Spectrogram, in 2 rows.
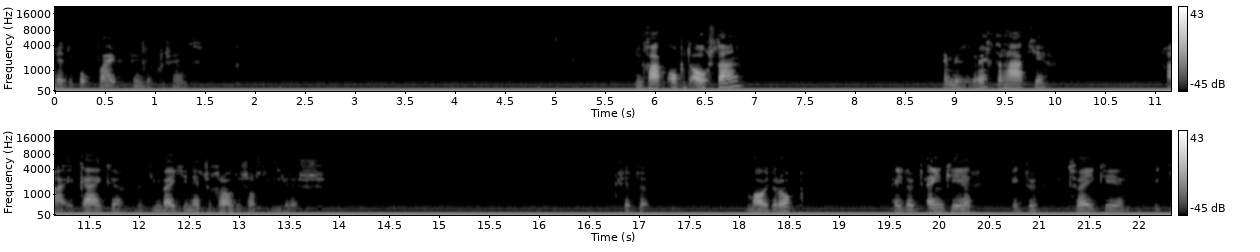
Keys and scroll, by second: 1.0 KP_2, 1.0 KP_5, 1.6 Return, 10.1 ], 11.0 [.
